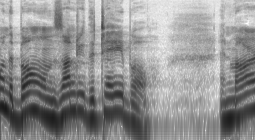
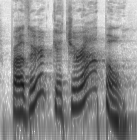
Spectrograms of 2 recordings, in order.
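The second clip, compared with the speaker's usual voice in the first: calling out; 5 semitones higher, 5 dB louder than usual. Acted. Calling louder.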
